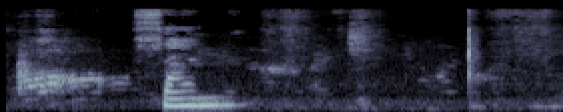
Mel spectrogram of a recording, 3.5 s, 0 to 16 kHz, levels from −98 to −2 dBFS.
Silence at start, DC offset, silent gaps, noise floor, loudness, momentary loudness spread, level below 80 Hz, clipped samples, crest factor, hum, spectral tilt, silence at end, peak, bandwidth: 0.1 s; under 0.1%; none; -63 dBFS; -37 LUFS; 20 LU; -78 dBFS; under 0.1%; 28 dB; none; -2.5 dB/octave; 0 s; -10 dBFS; 11.5 kHz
